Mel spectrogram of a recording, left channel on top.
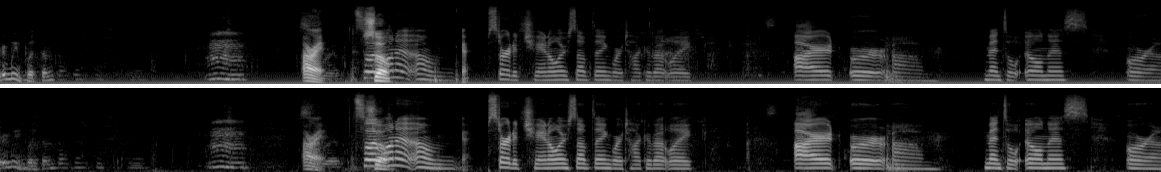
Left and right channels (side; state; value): left; noise; hum, 21 dB below the sound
